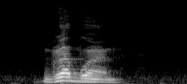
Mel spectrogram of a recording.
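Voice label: "grubworm", English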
